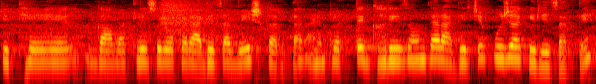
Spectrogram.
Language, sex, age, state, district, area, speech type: Marathi, female, 18-30, Maharashtra, Sindhudurg, rural, spontaneous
